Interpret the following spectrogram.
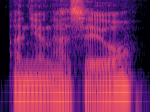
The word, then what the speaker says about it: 안녕하세요: Got that zero consonant in front here, the ah sound and the n sound at the bottom. An. Nyung. Now, there, notice that the zero consonant at the end of a syllable gets the ng sound. Nyung. An nyung. Ha se yo.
